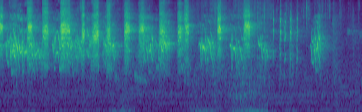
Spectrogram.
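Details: Budgerigar chirping: fast, high, scratchy twitters in a busy run, slowing into separate chirps that fade near the end.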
